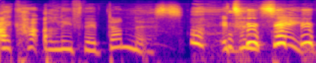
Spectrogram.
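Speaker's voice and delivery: worked-up, heated ranting tone. Describing a designer going off in her interview behind their backs, imitating a designer ranting. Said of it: "going off about 'em".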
